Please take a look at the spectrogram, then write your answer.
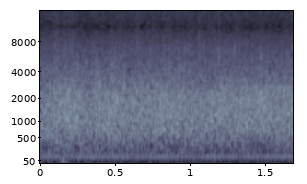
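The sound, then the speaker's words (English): A short burst of a preloaded applause sound effect, a wash of many hands clapping at even loudness that cuts off suddenly at the end with no fade-out. “And then we got applause, which stops very quickly. There's no fading.”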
